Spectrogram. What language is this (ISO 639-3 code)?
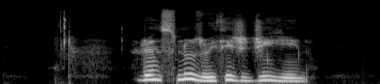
kab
